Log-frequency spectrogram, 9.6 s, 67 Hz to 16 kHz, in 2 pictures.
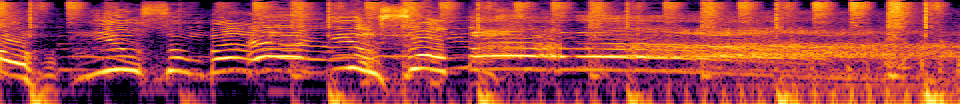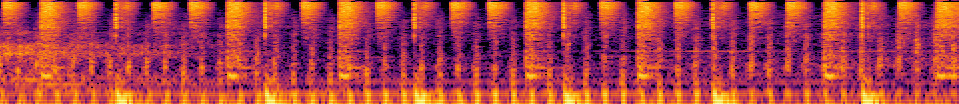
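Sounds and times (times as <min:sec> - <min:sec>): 
speech: 0:00.1 - 0:02.8
helicopter sound effect with rotor chopping: 0:01.6 - 0:09.5.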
